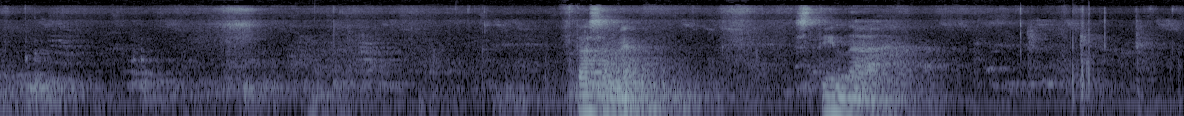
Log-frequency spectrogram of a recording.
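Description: An elderly man speaks into a microphone, calmly at first and then with rising emphasis, in a room with some echo.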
